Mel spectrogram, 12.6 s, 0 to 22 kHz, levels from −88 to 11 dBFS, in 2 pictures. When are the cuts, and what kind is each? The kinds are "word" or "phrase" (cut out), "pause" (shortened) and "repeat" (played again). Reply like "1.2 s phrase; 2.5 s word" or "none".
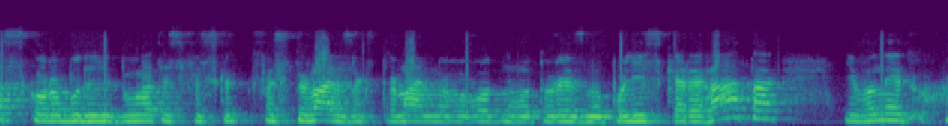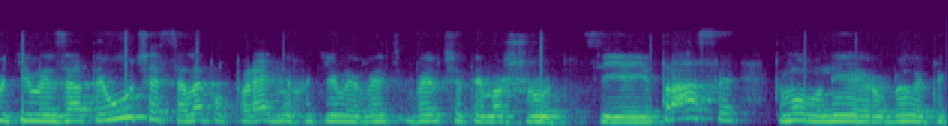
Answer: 6.1 s word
